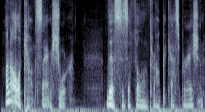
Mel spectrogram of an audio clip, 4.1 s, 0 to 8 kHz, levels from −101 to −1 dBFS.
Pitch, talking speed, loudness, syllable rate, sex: 120 Hz, 160 wpm, -21 LUFS, 3.1 syllables/s, male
